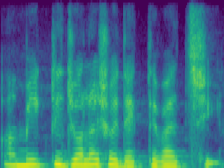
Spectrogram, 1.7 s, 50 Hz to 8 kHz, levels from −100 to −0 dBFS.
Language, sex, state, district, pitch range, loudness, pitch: Bengali, female, Tripura, Dhalai, 225-255 Hz, -13 LUFS, 250 Hz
